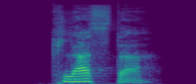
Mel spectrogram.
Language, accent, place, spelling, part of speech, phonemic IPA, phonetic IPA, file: German, Germany, Berlin, Cluster, noun, /ˈklastər/, [ˈklas.tɐ], De-Cluster.ogg
- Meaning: cluster: 1. group of galaxies or stars 2. group of computers working together 3. sequence of consonants 4. secundal chord of three or more notes 5. group of body language signals that occur together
